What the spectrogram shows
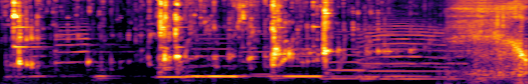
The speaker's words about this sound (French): Après avoir terminé son whisky, Al décide de se faire couler un petit bain.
